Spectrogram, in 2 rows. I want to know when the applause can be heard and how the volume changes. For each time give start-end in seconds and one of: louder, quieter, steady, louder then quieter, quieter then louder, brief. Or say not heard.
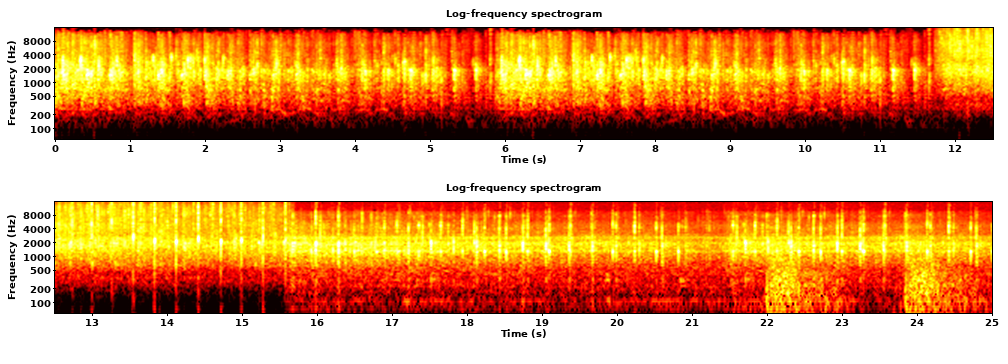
0.0-24.9 steady.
